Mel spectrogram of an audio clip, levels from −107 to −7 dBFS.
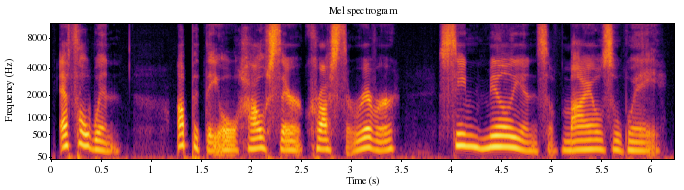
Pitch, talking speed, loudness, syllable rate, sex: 190 Hz, 145 wpm, -21 LUFS, 4.9 syllables/s, female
